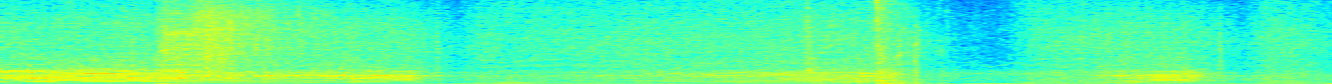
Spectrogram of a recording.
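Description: A car engine revs and roars, rising and falling in pitch.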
